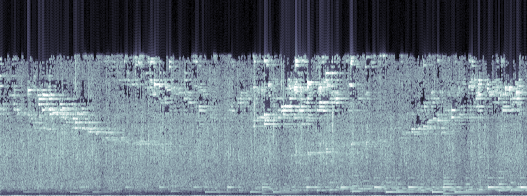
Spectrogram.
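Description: Steady, hissing rain pours continuously throughout, while soft sustained musical tones drift over it, like a gentle song intro layered on the rainfall. No one speaks.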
